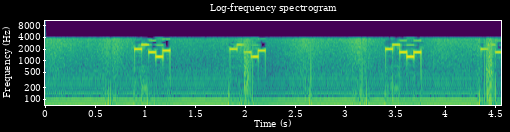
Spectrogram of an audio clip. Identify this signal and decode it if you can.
Five-tone selective call (ZVEI), heard as quick runs of five tones, tones of about 70 ms. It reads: 88637 88637 88636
